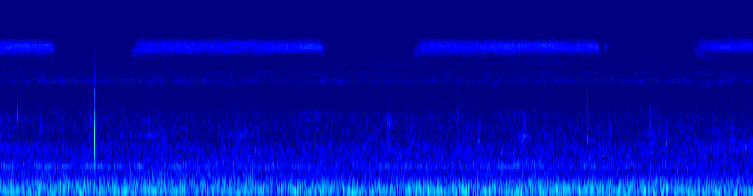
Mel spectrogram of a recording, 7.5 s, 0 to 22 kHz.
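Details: A Nebraska conehead sings in high, buzzy bursts of a second or two, broken by brief pauses, heard on a 7/25/26 night walk through a neighbourhood.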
